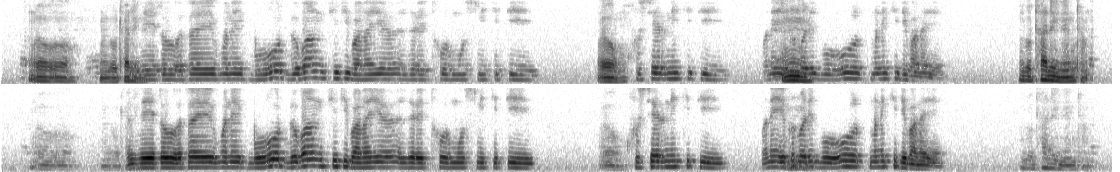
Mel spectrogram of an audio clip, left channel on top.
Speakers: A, on the left; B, on the right.
A: औ औ नंगौ थारैनो
B: जिहेतु होजायो माने बहुद गोबां खेथि बानायो जेरै थरमुसनि खेथि
A: औ
B: खुसेेरनि खेथि माने एफोरबादि
A: उम
B: बहुत माने खेथि बानायो
A: नंगौ थारैनो नोंथां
